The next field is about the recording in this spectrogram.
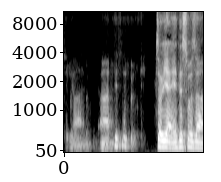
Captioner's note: chuckling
